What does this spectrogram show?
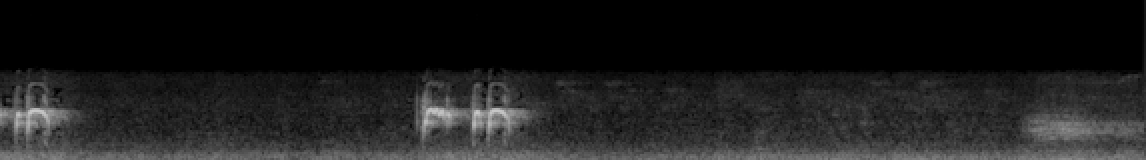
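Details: Local-strain Zebra dove, a champion bird singing actively in long-voice style: two bursts of soft, rolling cooing notes with quick pulsed trills, about three seconds apart, then a fainter, lower coo near the end over a low background rumble.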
